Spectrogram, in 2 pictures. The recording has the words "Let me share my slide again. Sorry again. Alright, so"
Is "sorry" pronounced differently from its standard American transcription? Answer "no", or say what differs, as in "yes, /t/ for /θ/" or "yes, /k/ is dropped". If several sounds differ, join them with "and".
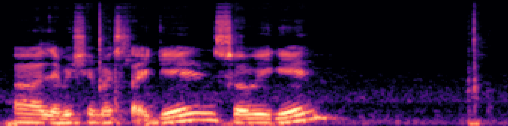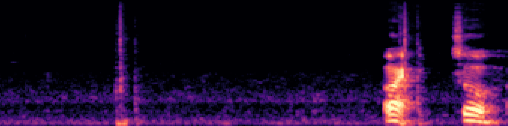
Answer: yes, /w/ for /ɹ/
